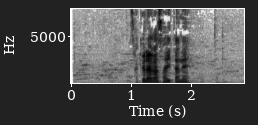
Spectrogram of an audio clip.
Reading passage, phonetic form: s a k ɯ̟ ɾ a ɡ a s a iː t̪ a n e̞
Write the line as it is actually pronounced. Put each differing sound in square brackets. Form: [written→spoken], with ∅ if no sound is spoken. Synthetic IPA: s a k ɯ̟ ɾ a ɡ a s a [iː→i] t̪ a n e̞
